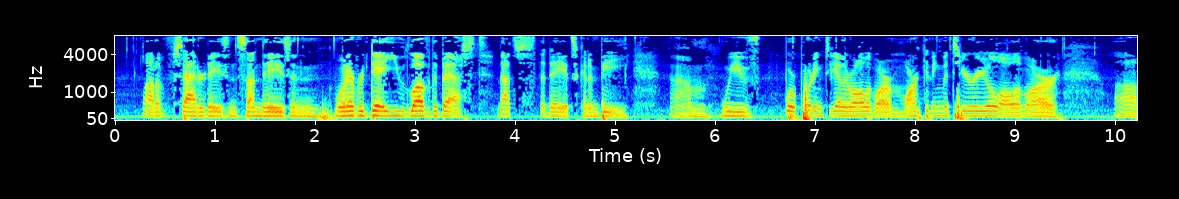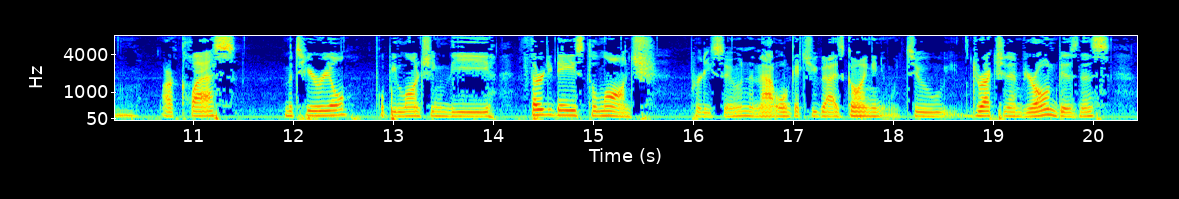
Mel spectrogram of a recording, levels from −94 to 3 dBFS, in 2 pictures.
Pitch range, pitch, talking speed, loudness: 120-160 Hz, 145 Hz, 180 wpm, -21 LUFS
